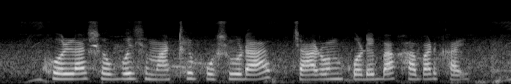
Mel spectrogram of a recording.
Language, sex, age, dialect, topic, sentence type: Bengali, female, 18-24, Northern/Varendri, agriculture, statement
